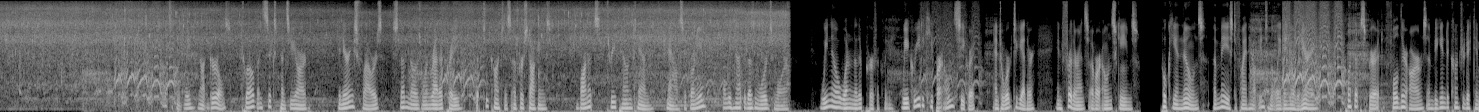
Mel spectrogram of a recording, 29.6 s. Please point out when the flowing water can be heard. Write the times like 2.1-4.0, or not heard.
0.0-15.8.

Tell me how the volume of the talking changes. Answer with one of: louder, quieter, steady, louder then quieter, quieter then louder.
steady.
